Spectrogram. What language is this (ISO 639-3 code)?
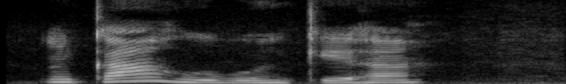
ibo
